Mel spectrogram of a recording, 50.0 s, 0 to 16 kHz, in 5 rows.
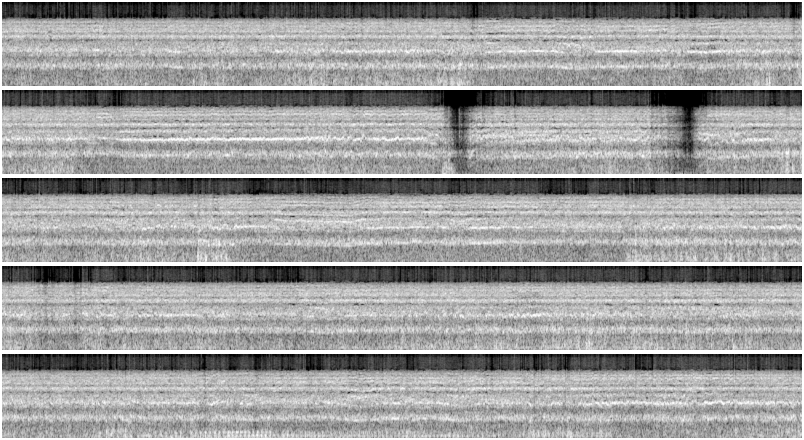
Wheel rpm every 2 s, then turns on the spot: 230, 230, 230, 230, 230, 230, 210, 180, 170, 140, 230, 230, 220, 230, 230, 230, 230, 230, 220, 220, 230, 230, 230, 220, 230.
none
